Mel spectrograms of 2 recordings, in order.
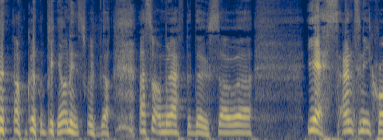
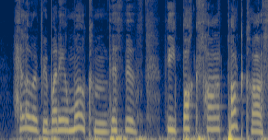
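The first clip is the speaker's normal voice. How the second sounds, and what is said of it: Imitates another person's voice. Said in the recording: “in a Chris Eubank senior accent ... in Chris Eubank senior's accent”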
